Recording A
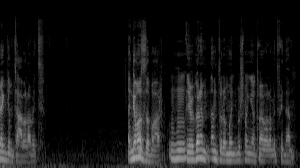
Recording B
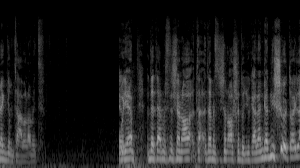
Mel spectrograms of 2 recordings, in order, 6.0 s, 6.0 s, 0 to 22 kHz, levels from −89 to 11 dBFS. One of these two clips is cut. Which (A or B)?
B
